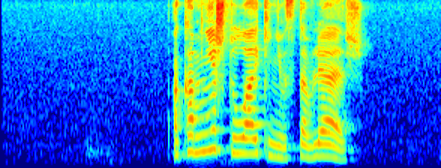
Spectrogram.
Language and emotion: Russian, angry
